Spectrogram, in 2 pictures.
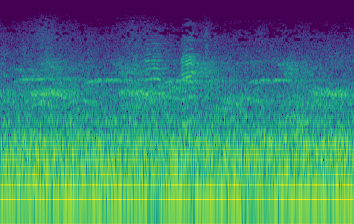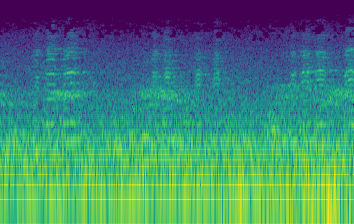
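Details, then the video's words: A juvenile Rufous treepie gives its musical call: short, hoarse, slightly honking notes about once a second, over a steady low hum. "Musical call of Rufous treepie juvenile"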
